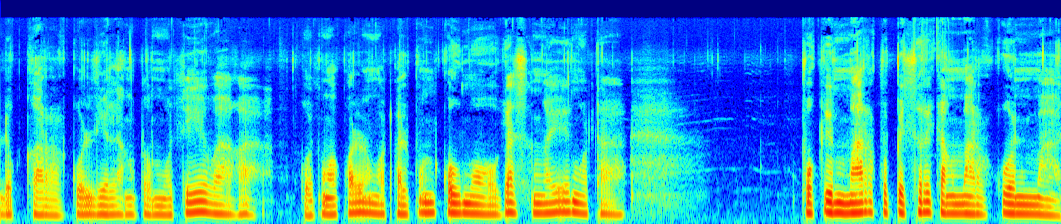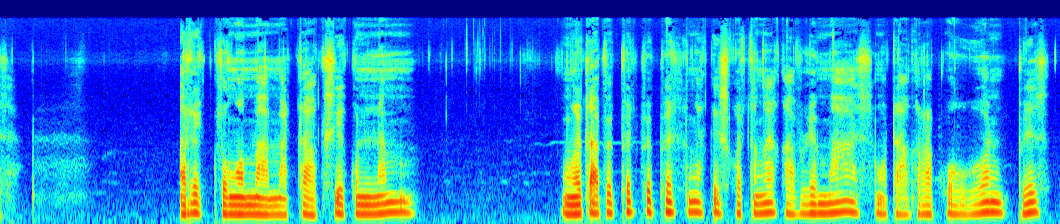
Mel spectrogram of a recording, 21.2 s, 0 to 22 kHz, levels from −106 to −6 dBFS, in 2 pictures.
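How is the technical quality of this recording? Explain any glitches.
Nothing in this speech recording stands out as a glitch, so there's honestly nothing here that needs explaining.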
